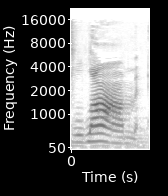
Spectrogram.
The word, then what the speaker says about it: Lam: Lam, L A M.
